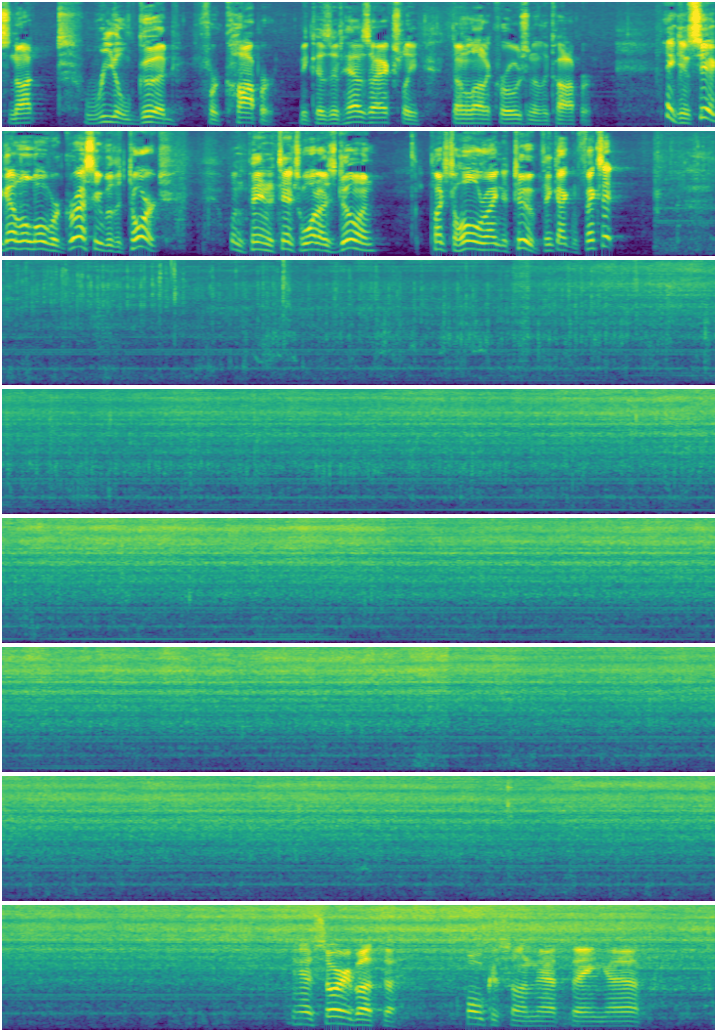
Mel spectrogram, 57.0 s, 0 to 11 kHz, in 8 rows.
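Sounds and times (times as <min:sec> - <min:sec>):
brazing torch flame hissing: 0:13.5 - 0:57.0.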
